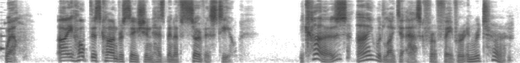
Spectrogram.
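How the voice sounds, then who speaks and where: A man's voice: on the low side, big pitch swings, normal speed, a bit bright, slightly rough, exaggerated voice. A man playing a brooding, aloof young nobleman and secret vigilante in a video game, speaking sternly and formally with curt disdain.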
